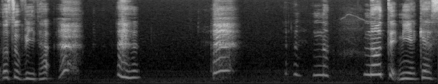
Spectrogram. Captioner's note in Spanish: Trina soluçando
